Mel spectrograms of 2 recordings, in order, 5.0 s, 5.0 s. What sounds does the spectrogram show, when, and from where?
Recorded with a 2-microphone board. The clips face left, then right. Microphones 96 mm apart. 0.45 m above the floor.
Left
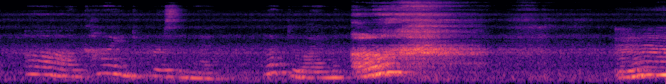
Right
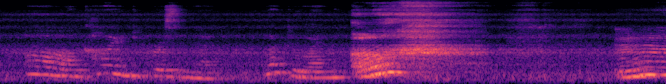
0.2 s a woman speaking: 15° left (ahead or behind), 0.9 m
2.6 s laughter: 5° left (ahead or behind), 0.7 m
